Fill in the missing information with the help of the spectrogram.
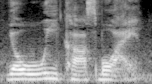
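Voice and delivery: normal talking voice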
